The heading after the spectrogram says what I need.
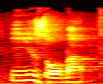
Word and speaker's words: Izoba: Izoba.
